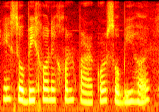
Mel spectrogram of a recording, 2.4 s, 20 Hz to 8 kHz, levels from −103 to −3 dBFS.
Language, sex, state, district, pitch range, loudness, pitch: Assamese, female, Assam, Kamrup Metropolitan, 210-245 Hz, -16 LUFS, 235 Hz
